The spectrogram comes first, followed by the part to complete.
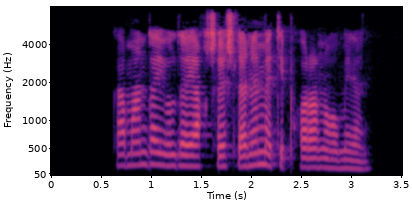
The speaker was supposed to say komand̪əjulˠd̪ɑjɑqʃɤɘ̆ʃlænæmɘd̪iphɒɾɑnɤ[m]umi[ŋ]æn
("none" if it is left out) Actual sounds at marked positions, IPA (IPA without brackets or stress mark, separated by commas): none, n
